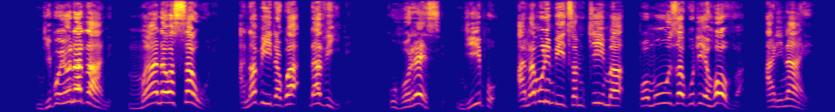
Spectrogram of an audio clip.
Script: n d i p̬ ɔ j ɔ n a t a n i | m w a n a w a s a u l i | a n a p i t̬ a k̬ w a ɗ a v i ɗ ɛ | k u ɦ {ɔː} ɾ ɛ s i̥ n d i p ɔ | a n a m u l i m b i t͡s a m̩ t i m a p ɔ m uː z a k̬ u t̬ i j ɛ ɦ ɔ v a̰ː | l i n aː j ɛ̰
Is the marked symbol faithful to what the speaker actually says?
no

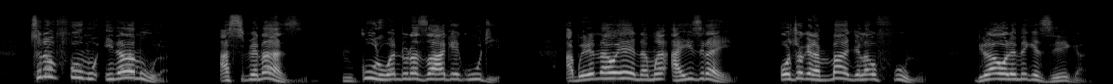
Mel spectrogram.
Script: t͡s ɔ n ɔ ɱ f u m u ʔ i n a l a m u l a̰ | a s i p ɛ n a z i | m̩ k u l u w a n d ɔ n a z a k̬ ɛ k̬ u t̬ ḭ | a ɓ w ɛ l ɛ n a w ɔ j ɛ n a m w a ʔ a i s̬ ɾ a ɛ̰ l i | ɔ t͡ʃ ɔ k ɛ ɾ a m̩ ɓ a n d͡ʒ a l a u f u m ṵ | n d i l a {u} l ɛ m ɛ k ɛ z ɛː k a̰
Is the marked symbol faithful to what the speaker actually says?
no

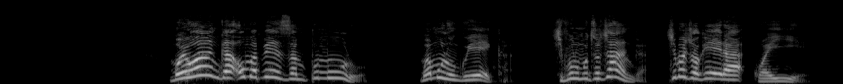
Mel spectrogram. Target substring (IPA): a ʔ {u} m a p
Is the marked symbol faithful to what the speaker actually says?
yes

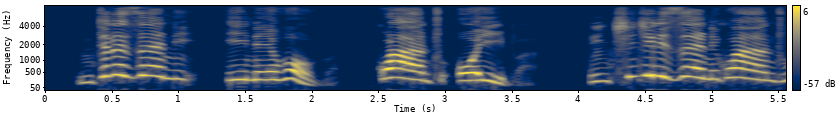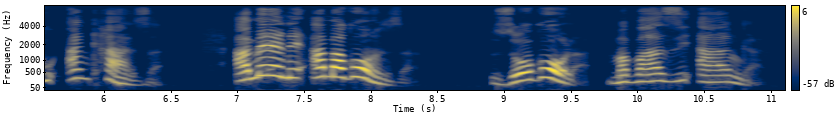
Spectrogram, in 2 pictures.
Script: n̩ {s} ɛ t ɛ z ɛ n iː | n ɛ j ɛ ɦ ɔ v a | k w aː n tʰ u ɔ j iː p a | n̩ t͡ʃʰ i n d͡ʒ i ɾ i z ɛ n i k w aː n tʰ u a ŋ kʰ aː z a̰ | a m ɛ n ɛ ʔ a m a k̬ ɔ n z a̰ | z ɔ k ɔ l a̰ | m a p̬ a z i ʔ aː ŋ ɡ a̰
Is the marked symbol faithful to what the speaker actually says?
no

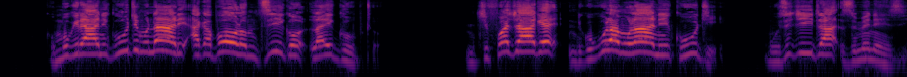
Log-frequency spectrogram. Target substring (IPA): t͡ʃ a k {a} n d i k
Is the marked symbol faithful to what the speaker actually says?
no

